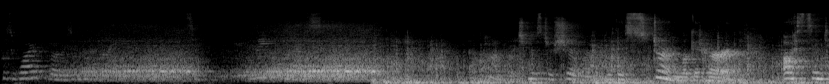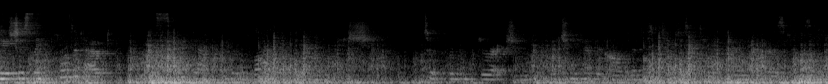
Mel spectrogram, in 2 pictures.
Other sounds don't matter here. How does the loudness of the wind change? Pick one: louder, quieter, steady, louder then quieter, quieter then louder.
quieter.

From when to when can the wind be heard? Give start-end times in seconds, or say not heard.
0.0-16.5.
